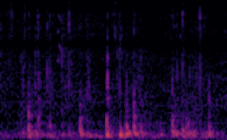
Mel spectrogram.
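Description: Footsteps of several people walking across a hard stage floor: faint, irregular knocks, several a second.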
